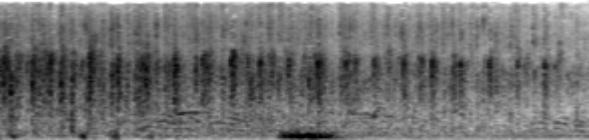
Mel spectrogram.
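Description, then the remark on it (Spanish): An audience applauds the husbands steadily for several seconds, a dense wash of many hands clapping at once, with a brief low rumble partway through and no voices standing out. “Just give a hand for the husbands because we did that for the wives.”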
